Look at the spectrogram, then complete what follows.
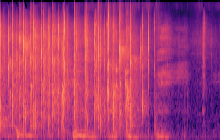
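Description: A short burst of applause from a small group in a studio, welcoming a senior lecturer of the TalTech Institute of Chemistry and Biotechnology as guest: dense overlapping hand claps for about three seconds before quickly fading out to a few scattered claps.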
